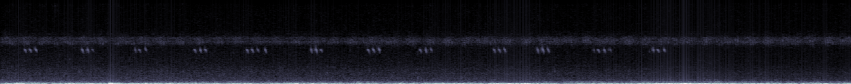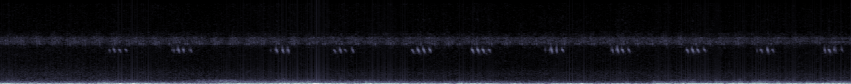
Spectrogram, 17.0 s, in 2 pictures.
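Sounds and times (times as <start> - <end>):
insects chirping: 0.0 - 17.0
low rolling thunder: 0.0 - 17.0.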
